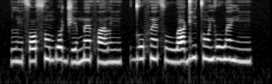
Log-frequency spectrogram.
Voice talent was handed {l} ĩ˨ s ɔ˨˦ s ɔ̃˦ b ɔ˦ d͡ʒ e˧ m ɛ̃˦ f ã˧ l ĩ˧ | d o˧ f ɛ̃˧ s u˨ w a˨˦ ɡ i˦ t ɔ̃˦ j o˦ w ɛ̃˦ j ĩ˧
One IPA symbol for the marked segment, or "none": l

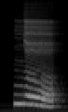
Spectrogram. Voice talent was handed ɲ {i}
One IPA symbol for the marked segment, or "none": e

